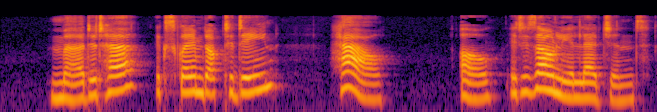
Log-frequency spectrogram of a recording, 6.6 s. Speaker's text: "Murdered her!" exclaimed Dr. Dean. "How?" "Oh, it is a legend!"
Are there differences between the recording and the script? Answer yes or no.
yes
